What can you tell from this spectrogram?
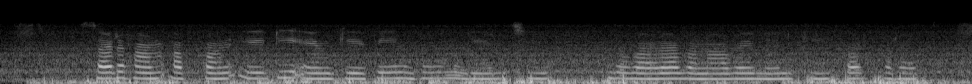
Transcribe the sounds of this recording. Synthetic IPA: səɾɦəməpkəneːʈieːmket̪iːnbʱuːlɡeːlt͡ʃʰi | d̪obaːɾabənaːʋɛleːlkikəɾkəɾət̪

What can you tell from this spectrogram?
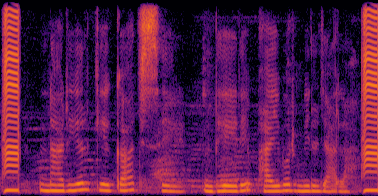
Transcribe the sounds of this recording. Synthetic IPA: naɾijəlkeɡat͡ʃse | d̪ʱeɾepʰajbəɾmild͡ʒala

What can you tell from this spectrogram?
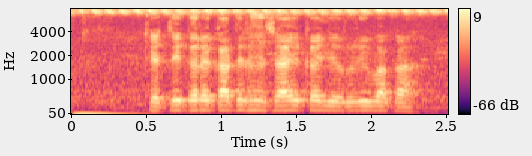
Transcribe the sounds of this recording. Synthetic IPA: kʰeːt̪ikəɾeːkʰaːt̪ɪɾsɪsaːikad͡ʒəɾuːɾiːbaːkaː

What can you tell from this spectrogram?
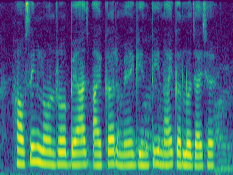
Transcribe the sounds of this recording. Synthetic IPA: haːʊsɪ̃ŋɡloːnɾobjad͡ʒaːjkəɾmẽɡɪ̃nt̪inaːjkəɾlod͡ʒaːjt͡ʃʰɛ

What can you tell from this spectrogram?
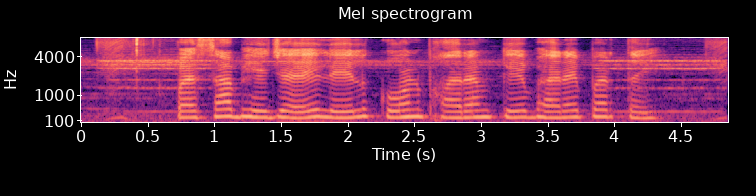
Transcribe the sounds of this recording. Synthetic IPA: pəsabʱeːd͡ʒəeleːlkoːnpʰaːɾəmkebʱəɾəjpəɾt̪əi

